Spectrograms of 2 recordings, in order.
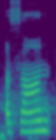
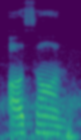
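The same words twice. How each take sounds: First: The first vowel is a short a. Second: The first vowel is a long aa. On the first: The speaker calls it wrong. "अशुद्ध बोलूँगी मैं पहले" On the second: The speaker calls it right. "उसके बाद शुद्ध शब्द बोलूँगी"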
